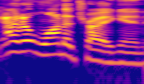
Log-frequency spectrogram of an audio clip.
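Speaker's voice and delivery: plain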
